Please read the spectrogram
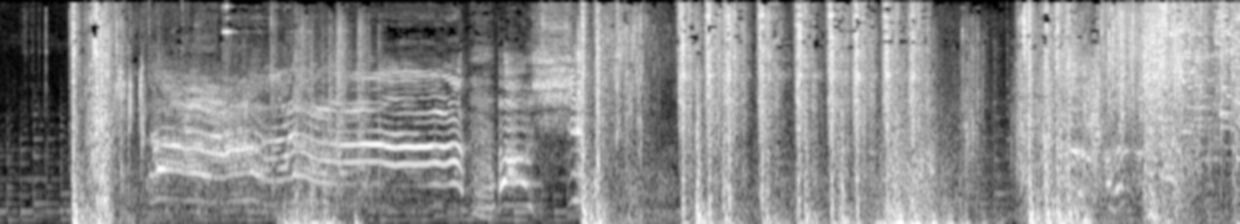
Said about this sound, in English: He shoots both soldiers, grabs a handgun and glances out the window, grimacing as the last soldier fetches a huge bipod-mounted machine gun from an SUV and starts raking the house with bullets.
